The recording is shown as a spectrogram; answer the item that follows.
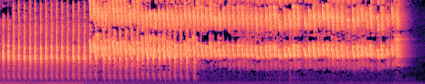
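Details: Long-tailed shrike in full song, used as a tutor recording for magpie robins: rapid harsh chattering notes that shift into a sustained, high, buzzy, rasping stream, then stop abruptly.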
